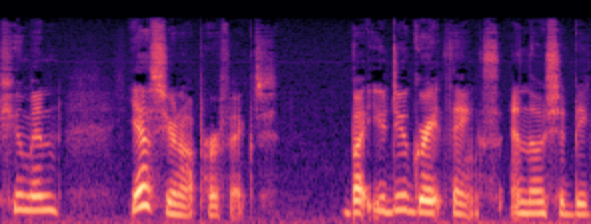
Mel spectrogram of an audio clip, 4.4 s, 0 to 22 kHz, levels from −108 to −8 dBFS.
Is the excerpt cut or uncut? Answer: uncut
